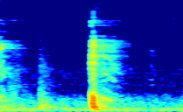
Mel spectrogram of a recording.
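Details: Single short forceful cough after a faint throat sound, from a sick adult with a raspy voice who says many people have the same cough, while talking.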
